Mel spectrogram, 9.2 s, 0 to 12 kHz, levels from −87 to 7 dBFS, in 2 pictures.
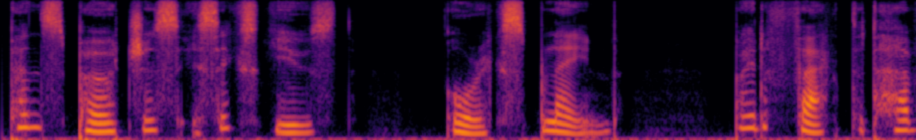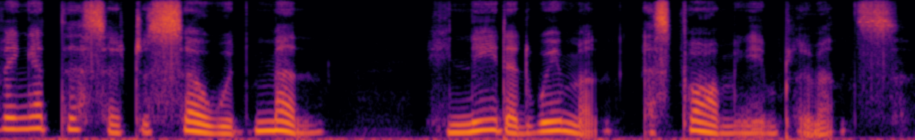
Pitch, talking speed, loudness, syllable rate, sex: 215 Hz, 150 wpm, -24 LUFS, 4.8 syllables/s, female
